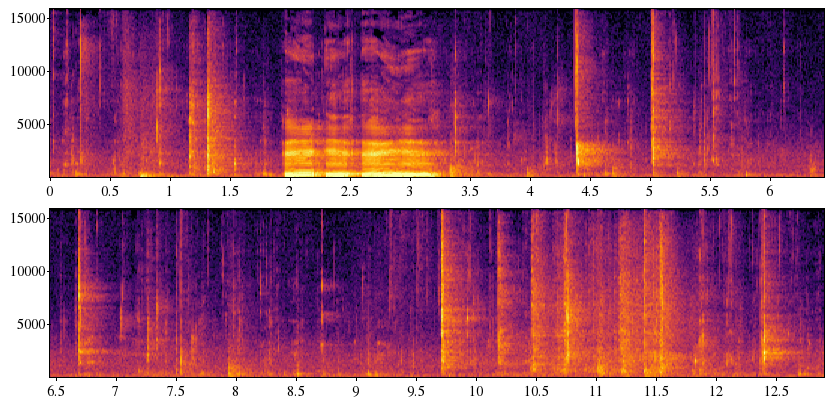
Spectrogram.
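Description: Close-miked chewing of beef kielbasa sausage, with wet mouth clicks and smacks. About two seconds in comes a loud hummed "mmm" of enjoyment lasting just over a second. A run of sharper clicks comes near the end.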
